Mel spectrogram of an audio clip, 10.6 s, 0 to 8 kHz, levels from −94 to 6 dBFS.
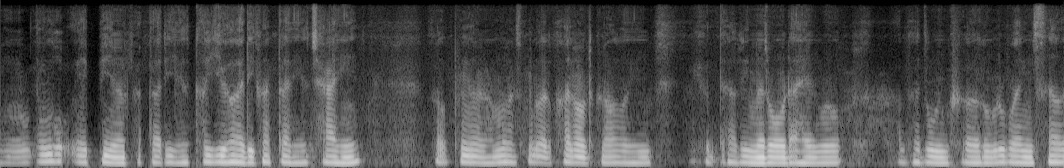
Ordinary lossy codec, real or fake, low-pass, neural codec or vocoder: none; fake; 7.2 kHz; codec, 16 kHz in and 24 kHz out, 0.6 kbps, FocalCodec, streaming, 2048 codes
